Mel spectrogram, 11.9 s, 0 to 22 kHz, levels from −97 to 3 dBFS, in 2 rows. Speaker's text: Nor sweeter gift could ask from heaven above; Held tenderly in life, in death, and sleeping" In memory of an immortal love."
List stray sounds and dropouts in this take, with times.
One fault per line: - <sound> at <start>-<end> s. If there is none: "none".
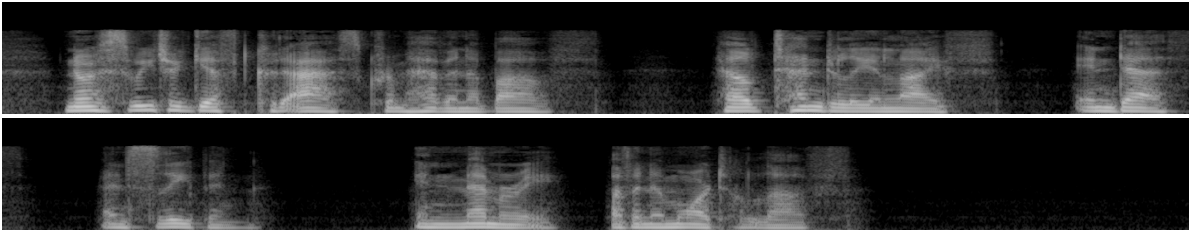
none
